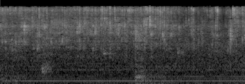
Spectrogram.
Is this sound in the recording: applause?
no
